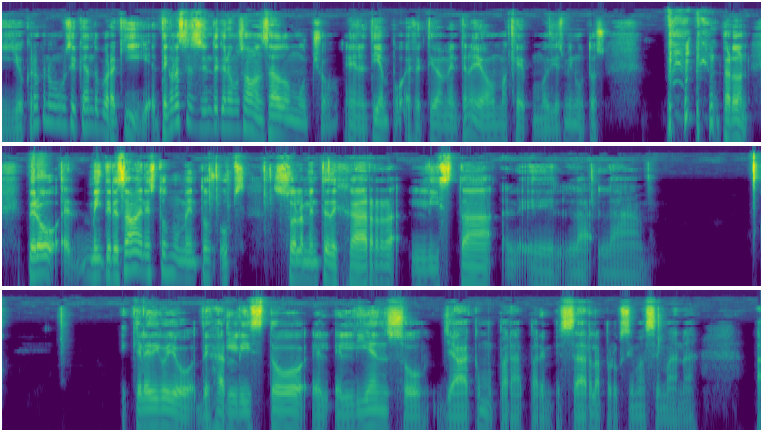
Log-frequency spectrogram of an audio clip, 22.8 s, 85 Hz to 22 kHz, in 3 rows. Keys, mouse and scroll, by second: 0.6 click, 1.8-2.8 middle drag, 3.8 click, 4.6 click, 5.2 middle click, 6.1 shift+middle click, 6.8-7.5 shift+middle drag, 8.0-9.7 middle drag, 10.0 shift+click, 10.8 ctrl+z, 14.7 shift+click, 15.8-16.8 shift+drag, 16.9 shift+click, 16.9 shift+middle click, 17.4 shift+click, 17.4 shift+middle click, 17.8 shift+click, 17.9 shift+middle click, 19.3 shift+click, 20.1-22.7 shift+middle drag.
